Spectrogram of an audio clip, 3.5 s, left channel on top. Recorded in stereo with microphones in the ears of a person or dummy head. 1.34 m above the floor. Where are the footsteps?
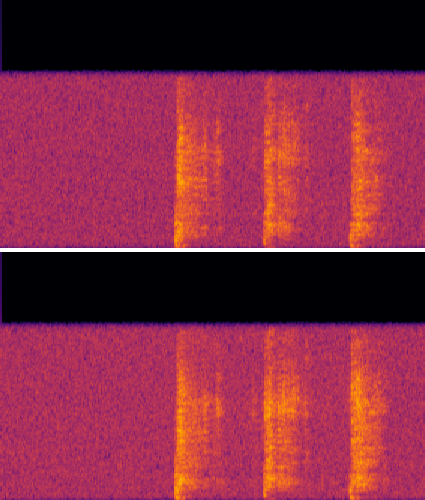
15° right (ahead or behind), 2 m; by 3.2 s 45° right (ahead or behind), 3.5 m.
